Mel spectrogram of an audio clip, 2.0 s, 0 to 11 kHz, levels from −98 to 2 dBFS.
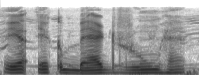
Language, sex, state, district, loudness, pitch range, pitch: Hindi, male, Jharkhand, Deoghar, -19 LUFS, 120-130 Hz, 125 Hz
